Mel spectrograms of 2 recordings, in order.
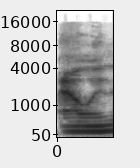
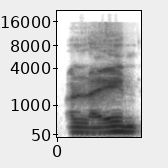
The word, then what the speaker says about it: Alain: It's not Alan. It's not Elaine. It's Alain.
